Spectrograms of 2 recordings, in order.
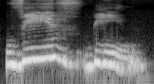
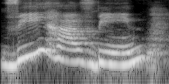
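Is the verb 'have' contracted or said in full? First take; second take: contracted; full. First: The word 'have' is shortened onto 'we'. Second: The word 'have' is said in full.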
